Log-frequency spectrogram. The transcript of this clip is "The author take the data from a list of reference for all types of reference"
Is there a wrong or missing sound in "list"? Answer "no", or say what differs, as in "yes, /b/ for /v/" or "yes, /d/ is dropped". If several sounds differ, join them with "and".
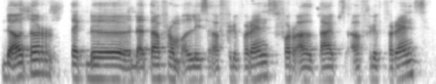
yes, /t/ is dropped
